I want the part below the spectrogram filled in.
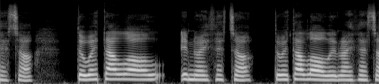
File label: "lol", Welsh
